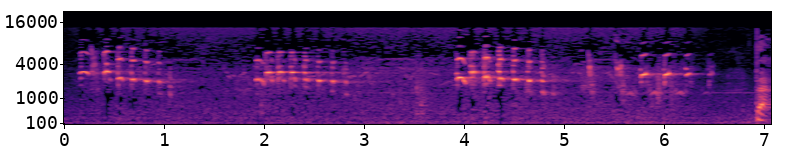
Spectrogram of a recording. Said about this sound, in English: That's the bald eagle. Who knew? Yeah, on the money, right? I didn't even know that it chirped.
